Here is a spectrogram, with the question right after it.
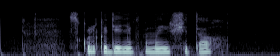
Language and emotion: Russian, neutral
